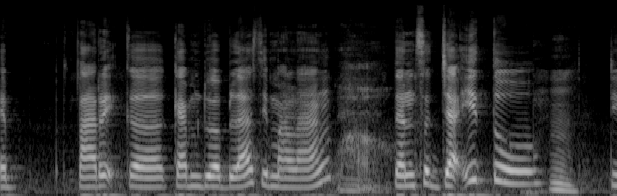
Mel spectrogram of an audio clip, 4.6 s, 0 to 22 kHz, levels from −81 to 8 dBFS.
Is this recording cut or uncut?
uncut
